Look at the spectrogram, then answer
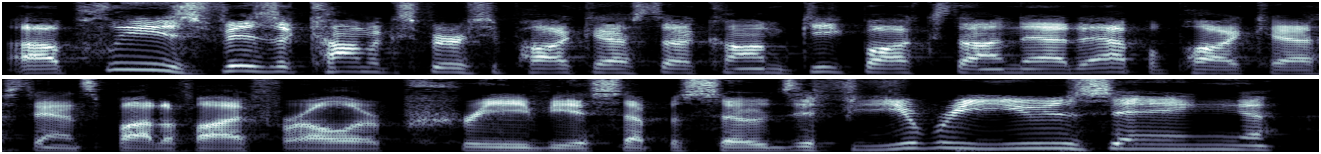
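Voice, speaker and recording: A man hosting a podcast, chatting informally and rambling through shout-outs and plugs. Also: a little high, lively intonation, normal speed, hardly any pauses, no echo, studio quality. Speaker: podcast host.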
